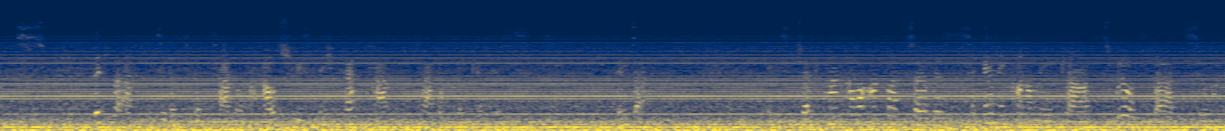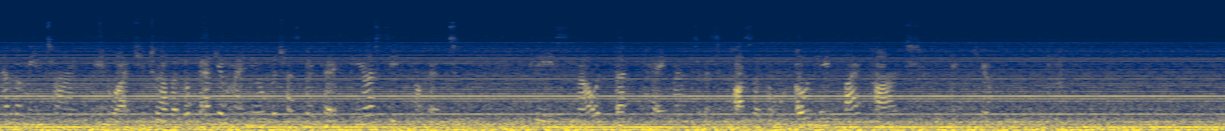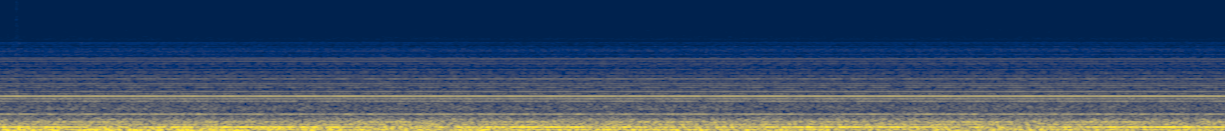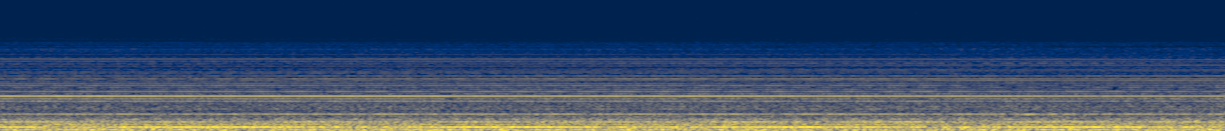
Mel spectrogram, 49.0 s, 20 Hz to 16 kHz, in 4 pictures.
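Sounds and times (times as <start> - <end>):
jet engine rumble in cabin: 0.0 - 49.0.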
